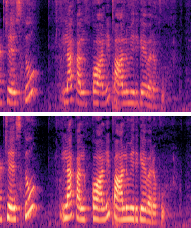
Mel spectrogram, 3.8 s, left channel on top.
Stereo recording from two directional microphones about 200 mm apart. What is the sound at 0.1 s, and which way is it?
A woman's voice, 50° right (ahead or behind).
